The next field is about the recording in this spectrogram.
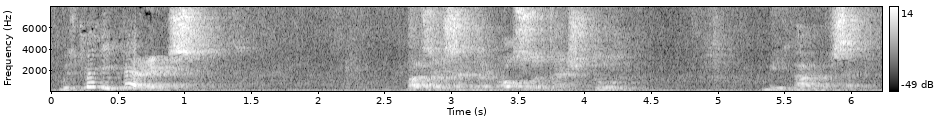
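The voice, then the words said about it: Put-on foreign accent. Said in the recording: “I can't do accent anymore”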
